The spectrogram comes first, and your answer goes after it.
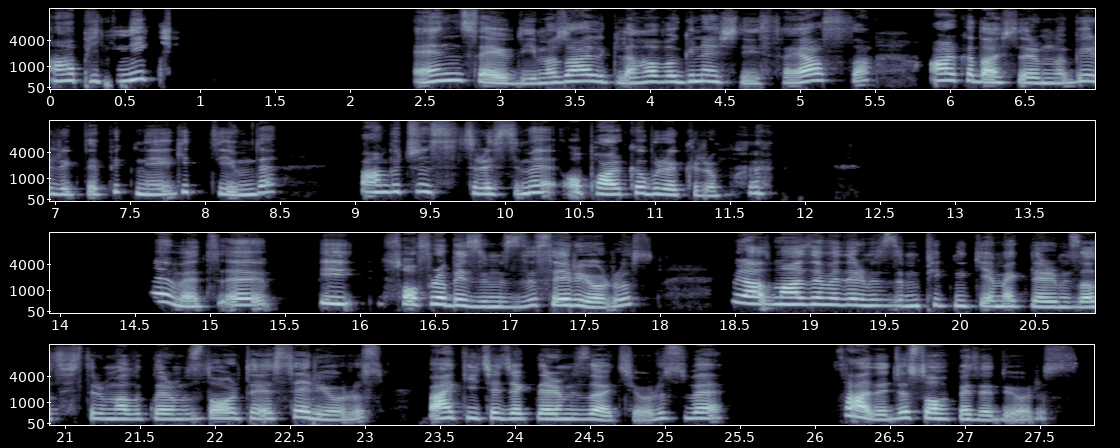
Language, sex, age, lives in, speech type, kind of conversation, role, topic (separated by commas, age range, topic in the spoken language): Turkish, female, 25-29, Germany, conversation, unstructured, none, En son yaşadığın küçük mutluluk neydi?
